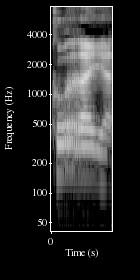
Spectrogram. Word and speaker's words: Correa: The name is Antonio Correa. I know you got to roll those R's.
